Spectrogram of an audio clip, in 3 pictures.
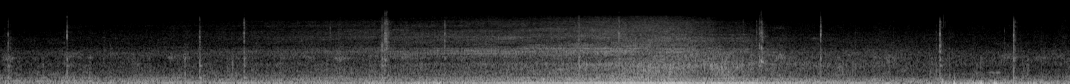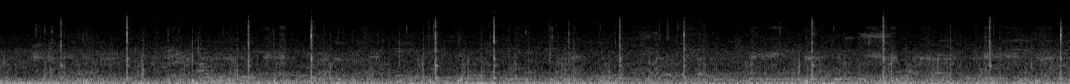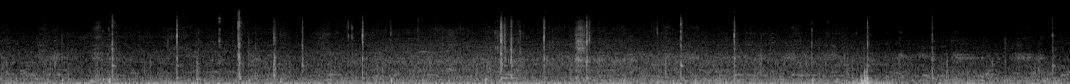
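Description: A car passes along the cobbled street, its sound swelling and fading about four to eight seconds in, over steady town street noise. Light sharp taps keep time with the walk throughout.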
